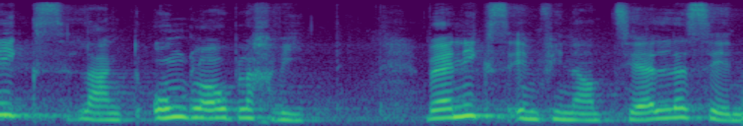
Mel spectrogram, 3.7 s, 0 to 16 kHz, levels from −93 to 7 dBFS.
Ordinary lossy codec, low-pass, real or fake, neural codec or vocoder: none; 14.4 kHz; fake; vocoder, 44.1 kHz, 128 mel bands every 512 samples, BigVGAN v2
